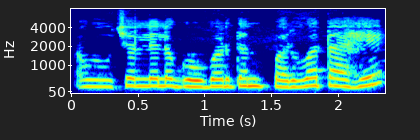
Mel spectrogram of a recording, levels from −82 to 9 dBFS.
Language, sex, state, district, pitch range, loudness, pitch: Marathi, female, Maharashtra, Nagpur, 240-265 Hz, -19 LUFS, 255 Hz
